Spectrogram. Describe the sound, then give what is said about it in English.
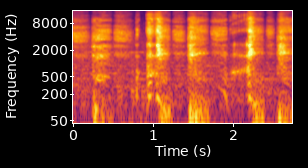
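A voice imitates a creature's ragged gasping, a rapid series of breathy, raspy inhales and exhales in an uneven rhythm, fairly loud, with no words spoken. “And you start to see a person, not this, like, weird creature, is, like, looking at you, gasping.”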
